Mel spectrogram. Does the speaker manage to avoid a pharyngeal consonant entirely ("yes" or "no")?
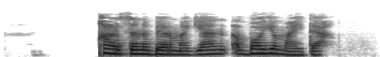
yes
